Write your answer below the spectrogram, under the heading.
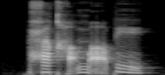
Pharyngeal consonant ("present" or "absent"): present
